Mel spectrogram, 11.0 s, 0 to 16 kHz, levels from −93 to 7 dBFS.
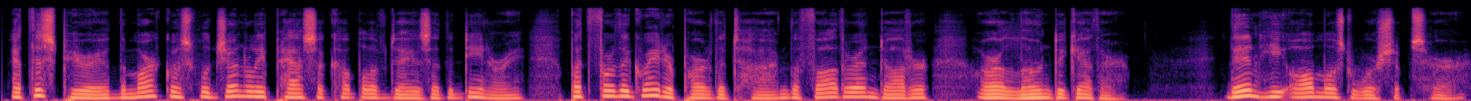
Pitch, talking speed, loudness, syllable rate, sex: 140 Hz, 190 wpm, -18 LUFS, 5.6 syllables/s, male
